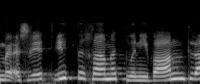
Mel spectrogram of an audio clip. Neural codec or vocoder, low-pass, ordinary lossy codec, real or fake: codec, 16 kHz, 1 kbps, X-Codec, HuBERT features, trained on balanced general audio; 7.2 kHz; Opus, 32 kbps; fake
